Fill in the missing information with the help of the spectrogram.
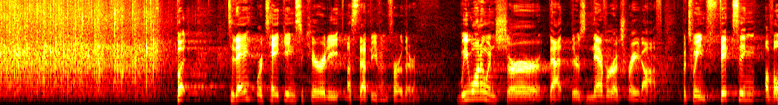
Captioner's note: applause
